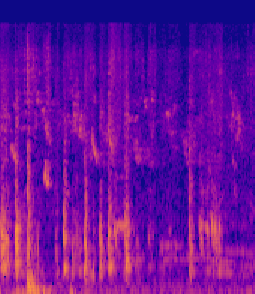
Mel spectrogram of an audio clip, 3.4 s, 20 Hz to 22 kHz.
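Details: Speckled Sussex chicks hatched March 22, 2023, recorded June 10, 2023, giving a busy overlapping chorus of short peeps and soft clucking notes, with a few higher chirps and a dull thump near the start.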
